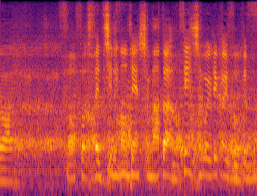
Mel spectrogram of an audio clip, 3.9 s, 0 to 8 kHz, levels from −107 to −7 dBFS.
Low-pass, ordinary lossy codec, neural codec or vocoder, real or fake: none; none; codec, 16 kHz, 0.8 kbps, ZipCodec; fake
